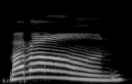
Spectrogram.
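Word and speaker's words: marone: how you say it Maron Maron you got to roll the R I can't do that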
